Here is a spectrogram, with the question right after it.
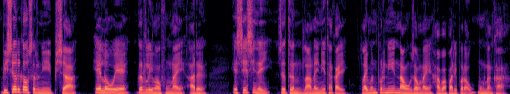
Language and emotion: Bodo, neutral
